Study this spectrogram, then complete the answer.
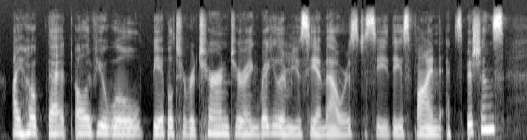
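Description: A woman's dark, mellow tone at a moderate pace, with hardly any pauses, fairly even intonation and a dry, close sound with no echo. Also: very clean recording, silent background. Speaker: museum president introducing an event. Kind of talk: formal welcome speech. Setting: auditorium stage with audience. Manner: formal.

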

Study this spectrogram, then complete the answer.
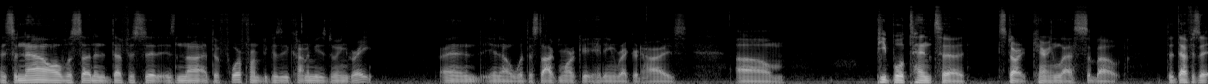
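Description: A man with a very deep, low pitch talks at a fairly quick pace with fairly even intonation and long, frequent pauses. The recording is very clean, with a silent background. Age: young. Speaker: finance professional. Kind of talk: radio interview.

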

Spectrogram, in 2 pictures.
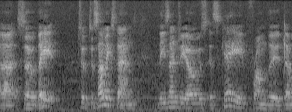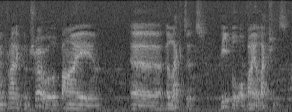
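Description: A man with a German accent, fairly low-pitched, with lively intonation, a very slow pace and long, frequent pauses over noticeable background noise. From Germany. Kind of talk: student discussion talk. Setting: room with student audience. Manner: halting.

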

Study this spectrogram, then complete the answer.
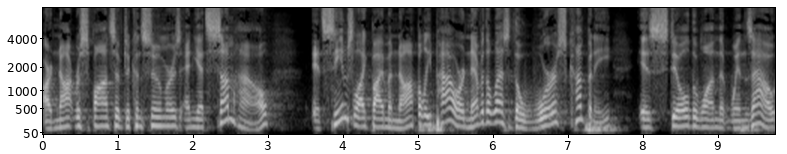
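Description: Here is a man with a plain, everyday voice, pitched fairly high. He talks at a fairly slow pace with lively intonation. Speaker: audience member asking questions. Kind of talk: Q&A. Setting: stage with audience.

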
